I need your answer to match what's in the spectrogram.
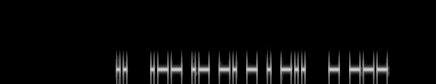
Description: Morse code, heard as a keyed tone, about 34 wpm, 700 Hz. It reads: I WANTED TO
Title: Sets of 3 Words 35wpm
